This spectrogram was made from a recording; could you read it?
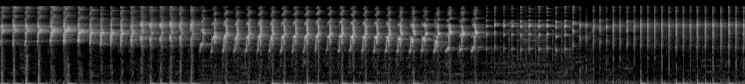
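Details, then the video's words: Lovebird of fighter type giving a long ngekek chatter, used as a lure to get other lovebirds singing: a fast, unbroken stream of high, buzzy repeated notes that shift pitch partway through. "PAKAI PANCINGAN SUARA LOVEBIRD INI AJA, AGAR LABETMU JADI FIGHTER DAN TAK LAGI MALAS BUNYI"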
